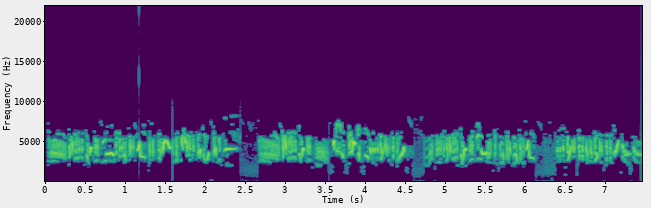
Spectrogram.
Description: En cliquant ici vous entendrez le chant de la Mésange noire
